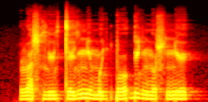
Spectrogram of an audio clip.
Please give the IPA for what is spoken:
ɭaɬlʲolʲtelʲ ɲimoʎk͡po ɠɪʎnoɬɲɪ

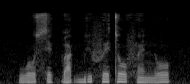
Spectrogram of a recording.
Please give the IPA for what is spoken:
wo˨se˨ɡ͡ba˨ ɡ͡bi˨˦fe˧to˧ fɛ̃˨ no˨˦

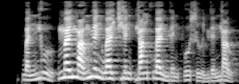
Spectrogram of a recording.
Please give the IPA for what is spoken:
pwa˧˥nn̪jo˥˩ʊ̯ | ma˥ɪ̯mɑ˧˥ʊ̯n̪ɥɛ˥˧n wa˥˧ɪ̯t͡ɕjɛ˥˩npjɑ˥ŋxwa˥˩ɪ̯ n̪ɥɛ˨˩nfo˥˩ʊ̯ sɹ̩˨˩lɥɛ˧˥n̪jɑ˥˩ʊ̯

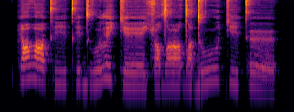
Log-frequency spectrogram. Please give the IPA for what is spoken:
ʔi ðˤiːt̪ʰiːt̪ʰidʱu leceː çudˤiːdˤeduː ci t̪ʰø

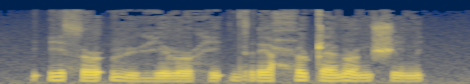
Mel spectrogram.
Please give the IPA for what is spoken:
ʔi˦sə˞˨˥ʔvy˨ɦi˨ ɭə˞˨hi˨˥ʔ dre˦ ħy˦ʈɛ˨˥ɳə˞˨˥n ʃi˦n

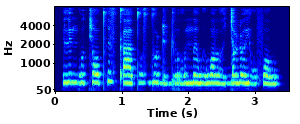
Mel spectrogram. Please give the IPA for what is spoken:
lʲaŋṳlˠcɔt̪ʰɪz kʼat̪ɔ̤z duɖe̤ɖ rɔ̤lˠn̪ɪwə̤ wɔlˠe̤ɟəlˠ ɳøjɔ̤fɔw

